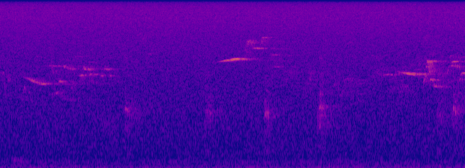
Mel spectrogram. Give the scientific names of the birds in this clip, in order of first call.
Leiothlypis celata, Catharus guttatus, Corvus corax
